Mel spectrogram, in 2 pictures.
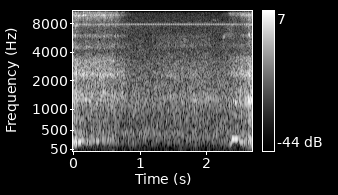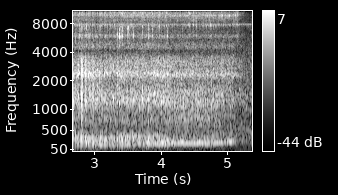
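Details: Snoring recorded during a trip to Raigad: a long, low, rough rumbling snore on the in-breath over a steady noisy background.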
